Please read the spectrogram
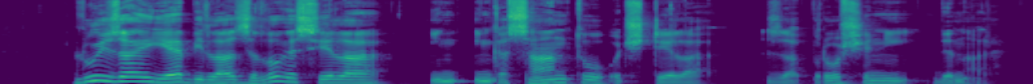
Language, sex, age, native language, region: Slovenian, male, 18-29, Slovenian, Drava region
